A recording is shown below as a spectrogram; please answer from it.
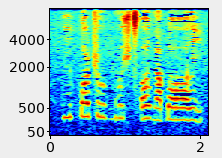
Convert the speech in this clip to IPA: m i k͡p ɔ ʈ͡ʂ uː ɡ͡b uː ʃ t͡sʼ ɔ l ɡ ɑ ɓ ɔː l i

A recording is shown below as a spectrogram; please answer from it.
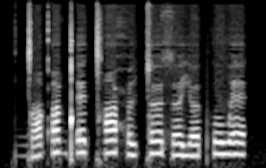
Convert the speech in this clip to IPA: ɡ͡ǀ ɑ˩˧ qʼ œ˧˥˧ ǃʼ ɛ˧˥˧ ǀʰ ɑ˧˥˧ ħ ʉ˩˧ ǀ œ˧˥˧ s œ˩˧˩ j œ˩˧ pʰ o˦˥ w ɛ˧˥˧

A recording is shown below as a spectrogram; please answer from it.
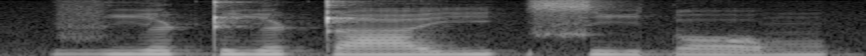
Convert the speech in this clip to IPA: v i˧˥ ə̯ ʈ i˧˥ ə̯ ʈ a˧˥ j | s i˨˩ ɗ ɔ˨˩˨ m

